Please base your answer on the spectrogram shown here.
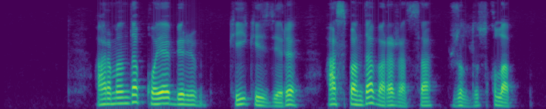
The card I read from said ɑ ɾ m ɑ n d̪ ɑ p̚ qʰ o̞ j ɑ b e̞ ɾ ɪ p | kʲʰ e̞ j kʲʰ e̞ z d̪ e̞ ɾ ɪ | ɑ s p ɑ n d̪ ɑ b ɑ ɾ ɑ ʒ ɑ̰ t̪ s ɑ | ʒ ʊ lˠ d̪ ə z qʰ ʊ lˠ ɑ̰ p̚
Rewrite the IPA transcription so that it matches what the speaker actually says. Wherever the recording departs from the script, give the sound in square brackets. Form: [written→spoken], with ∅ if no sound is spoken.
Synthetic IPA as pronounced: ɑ ɾ m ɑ n d̪ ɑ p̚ qʰ o̞ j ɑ b e̞ ɾ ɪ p | kʲʰ e̞ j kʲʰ e̞ z d̪ e̞ ɾ ɪ | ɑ s p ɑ n d̪ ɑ b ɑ ɾ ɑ ʒ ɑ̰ t̪ s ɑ | ʒ ʊ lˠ d̪ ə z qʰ ʊ lˠ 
